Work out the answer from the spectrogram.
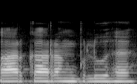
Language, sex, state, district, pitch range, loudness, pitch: Hindi, male, Jharkhand, Deoghar, 140-145 Hz, -15 LUFS, 140 Hz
